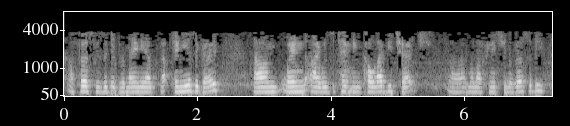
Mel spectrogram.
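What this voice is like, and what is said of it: English-sounding accent. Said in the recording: “my accent is very, very pommy, he said”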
